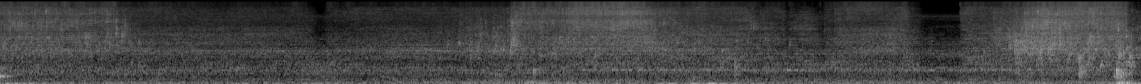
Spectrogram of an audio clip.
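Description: Wet hair being dunked and swished in water while styling a curly afro, a steady close sloshing and splashing wash that swells louder near the end, with no talking.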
